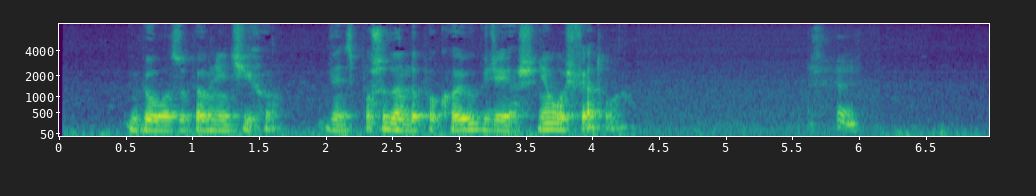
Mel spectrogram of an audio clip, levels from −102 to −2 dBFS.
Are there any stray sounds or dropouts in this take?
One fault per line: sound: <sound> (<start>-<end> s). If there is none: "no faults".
sound: laugh (5.6-6.0 s)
